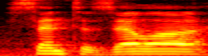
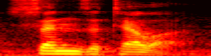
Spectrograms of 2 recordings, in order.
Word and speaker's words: Senzatela: Sentazella hasn't seen. Uh, I think like Voit and someone else have hits for Senta, Senza. I've been saying it wrong. Senzatela, which is probably still saying it wrong.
